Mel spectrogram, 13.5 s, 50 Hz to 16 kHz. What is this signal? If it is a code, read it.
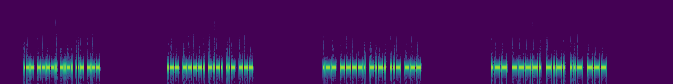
Morse code, heard as a keyed tone, about 44 wpm, 700 Hz. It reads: W9CUO W9CUO W9CUO W9CUO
